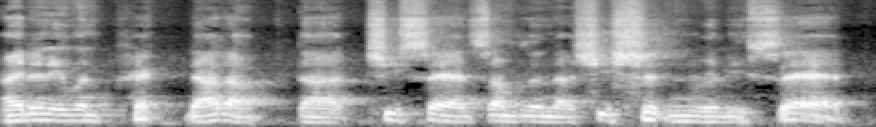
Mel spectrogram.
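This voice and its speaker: A man's voice: medium pitch, normal speed, vocal fry, pushed and bright, a little hiss or hum. A man hosting an interview, talking reflectively and telling stories with frequent "you know" asides. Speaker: interview host. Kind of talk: casual interview conversation.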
